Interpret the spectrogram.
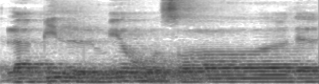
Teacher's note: huruf yang tebal huruf yang tujuh tadi tadi ya maka dia Walaupun dia posisinya baris bawah seharusnya tipis jadi tebal jadi tebal gara-gara bertemu dengan huruf tebal ya contohnya labil mirsad awalnya Mir tipis Mir tipis tapi karena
